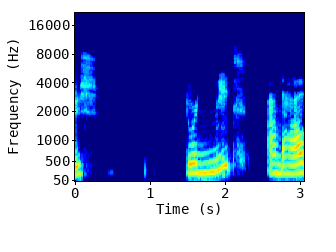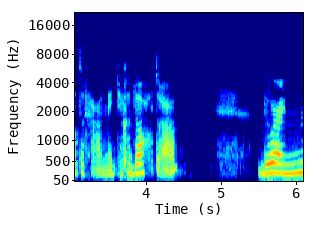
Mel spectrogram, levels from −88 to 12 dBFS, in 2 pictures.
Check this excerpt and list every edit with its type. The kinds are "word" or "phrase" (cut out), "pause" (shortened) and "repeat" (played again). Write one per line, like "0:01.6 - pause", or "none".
none

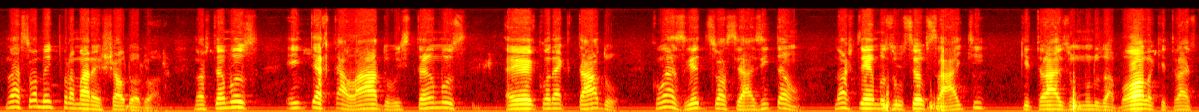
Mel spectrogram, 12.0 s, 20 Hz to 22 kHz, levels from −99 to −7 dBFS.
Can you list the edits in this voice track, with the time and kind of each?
none

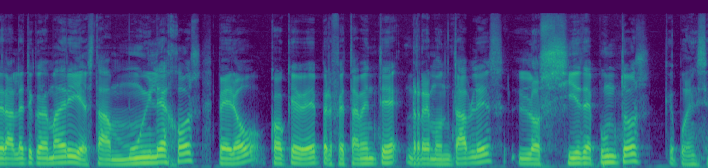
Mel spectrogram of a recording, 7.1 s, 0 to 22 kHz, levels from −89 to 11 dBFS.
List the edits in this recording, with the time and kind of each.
0:02.1 - pause

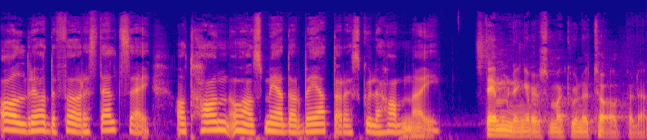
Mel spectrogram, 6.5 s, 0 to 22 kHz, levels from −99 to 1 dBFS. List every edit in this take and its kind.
0:05.3 - word

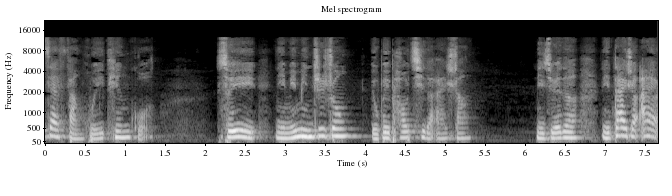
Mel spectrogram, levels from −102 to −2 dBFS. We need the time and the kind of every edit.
none

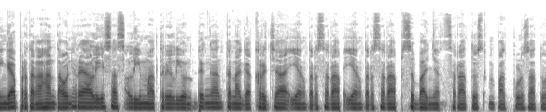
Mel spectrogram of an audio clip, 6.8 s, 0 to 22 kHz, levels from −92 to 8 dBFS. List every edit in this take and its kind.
0:00.9 - word
0:01.6 - phrase
0:02.4 - word
0:04.3 - repeat

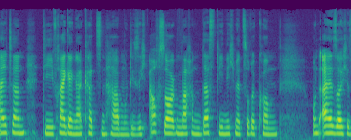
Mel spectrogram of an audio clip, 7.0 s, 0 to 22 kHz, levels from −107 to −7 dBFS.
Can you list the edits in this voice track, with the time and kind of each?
none

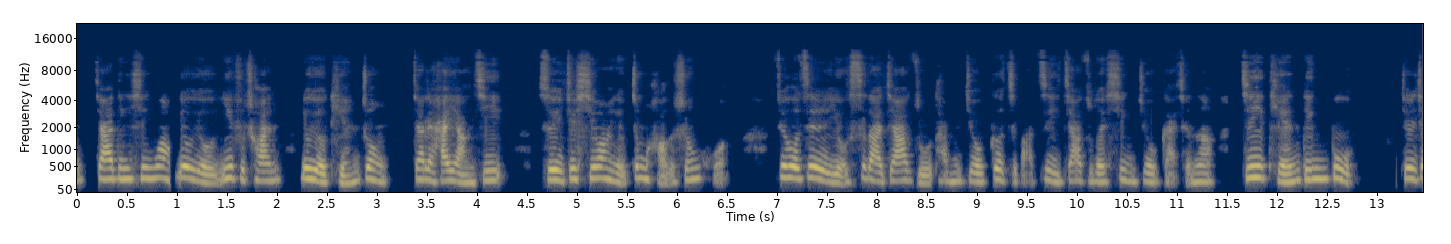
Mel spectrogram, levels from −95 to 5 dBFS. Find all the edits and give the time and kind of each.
none

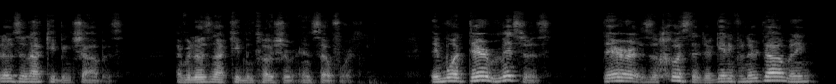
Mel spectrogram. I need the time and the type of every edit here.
none

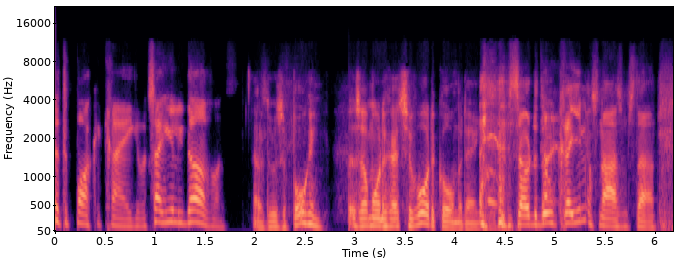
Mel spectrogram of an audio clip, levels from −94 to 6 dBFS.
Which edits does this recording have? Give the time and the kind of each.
none

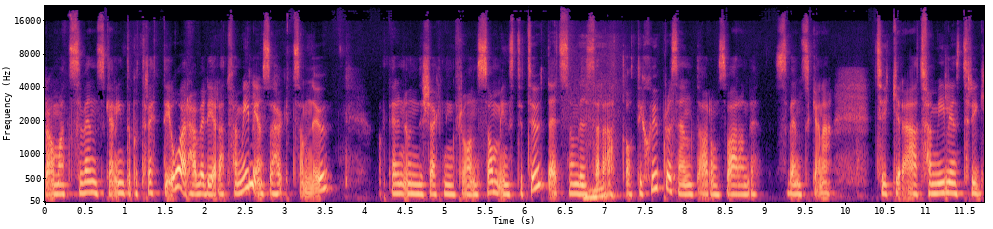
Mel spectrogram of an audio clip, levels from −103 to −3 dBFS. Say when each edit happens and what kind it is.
none

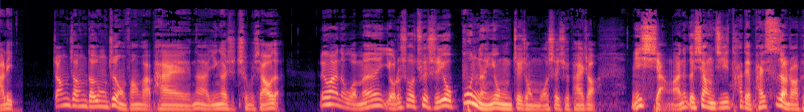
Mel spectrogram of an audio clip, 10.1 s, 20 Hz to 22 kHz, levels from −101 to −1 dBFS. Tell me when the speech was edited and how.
none

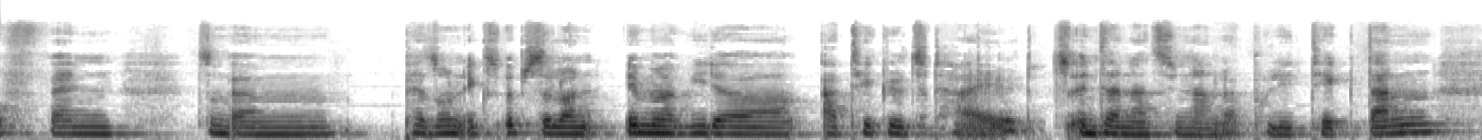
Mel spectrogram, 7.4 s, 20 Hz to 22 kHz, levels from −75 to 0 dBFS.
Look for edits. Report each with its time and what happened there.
0:01.1 - word
0:01.9 - pause
0:04.6 - word
0:05.2 - word

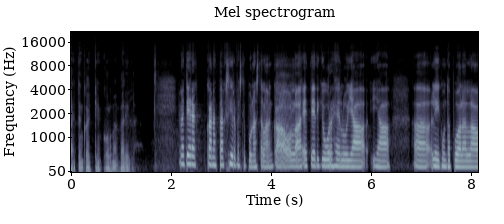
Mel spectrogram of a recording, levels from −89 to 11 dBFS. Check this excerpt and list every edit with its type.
0:04.6 - word

